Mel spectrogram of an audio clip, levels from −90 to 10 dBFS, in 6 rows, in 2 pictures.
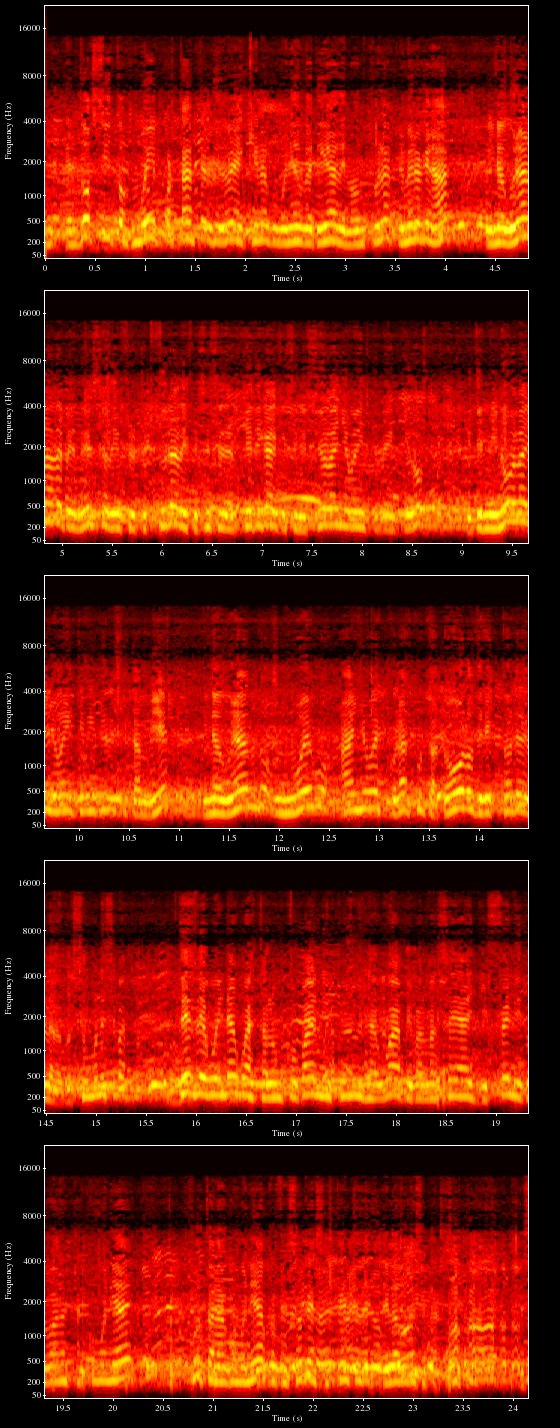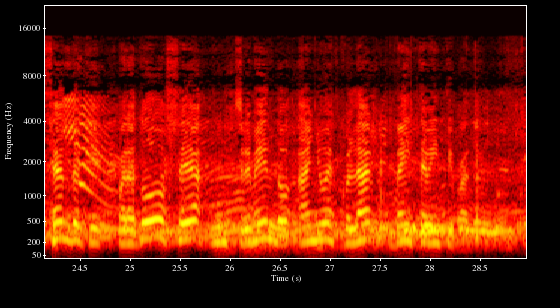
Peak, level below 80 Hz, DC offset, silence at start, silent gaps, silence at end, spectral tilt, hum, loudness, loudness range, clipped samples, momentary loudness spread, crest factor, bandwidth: -4 dBFS; under -90 dBFS; under 0.1%; 0 s; none; 0 s; -5.5 dB/octave; none; -21 LUFS; 4 LU; under 0.1%; 7 LU; 18 dB; 14.5 kHz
